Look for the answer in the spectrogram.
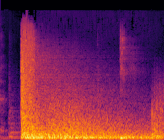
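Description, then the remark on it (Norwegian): Naval cannons of the Swedish fleet fire on Danish-Norwegian ships in a heavy booming volley, one loud blast followed by rolling rumble and two more shots a couple of seconds apart, powerful with no voices. “Den svenske flåten begynte å skyte på de dansk-norske skipene.”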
